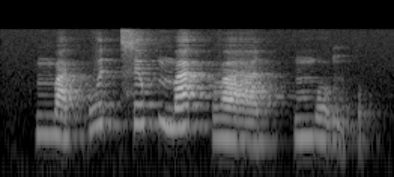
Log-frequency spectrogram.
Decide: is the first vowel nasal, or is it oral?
oral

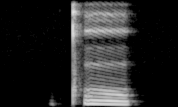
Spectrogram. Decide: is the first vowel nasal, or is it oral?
oral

